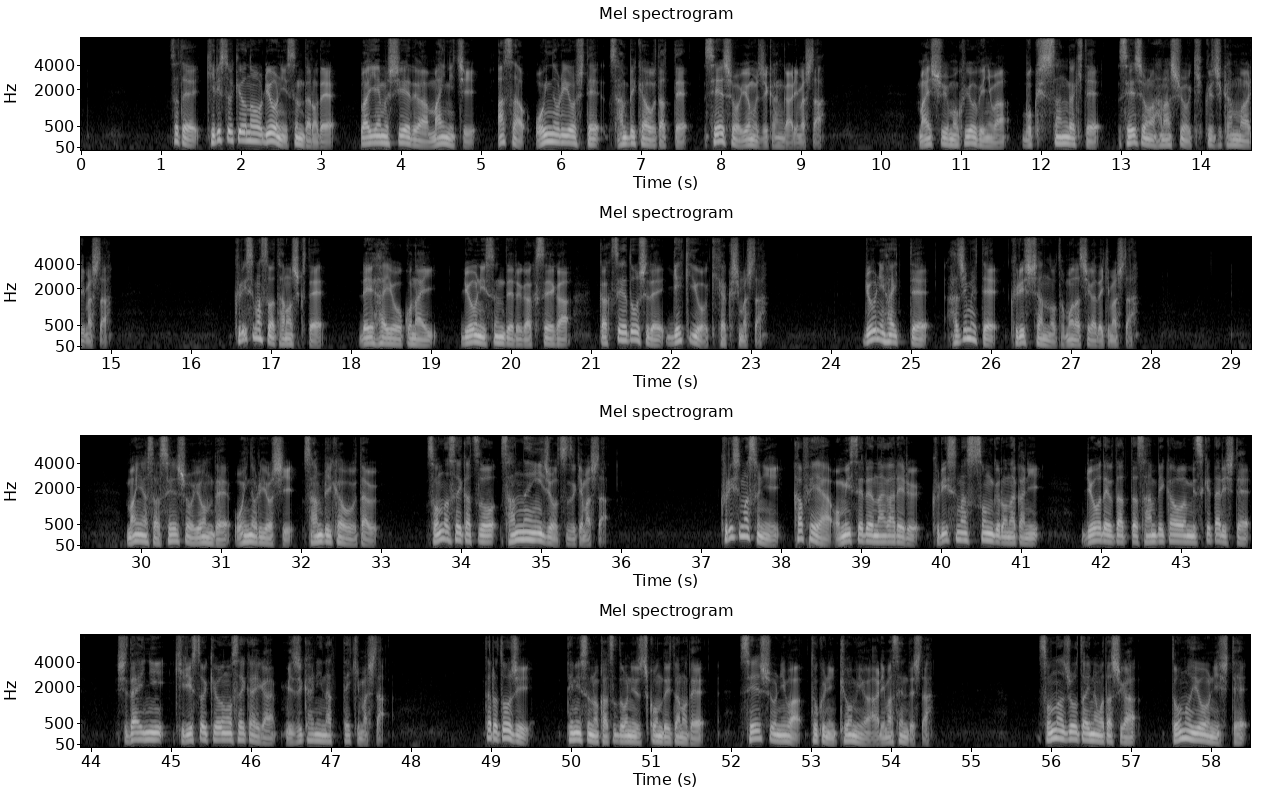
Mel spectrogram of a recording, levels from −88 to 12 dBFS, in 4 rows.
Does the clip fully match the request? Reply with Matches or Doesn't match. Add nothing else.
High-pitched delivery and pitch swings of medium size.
Doesn't match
